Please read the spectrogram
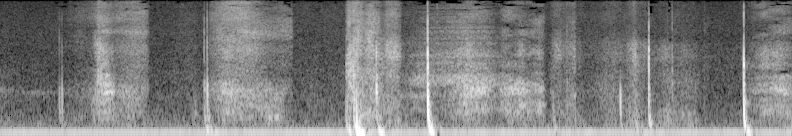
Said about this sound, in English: I'm not gonna be able to finish my drawing in time.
